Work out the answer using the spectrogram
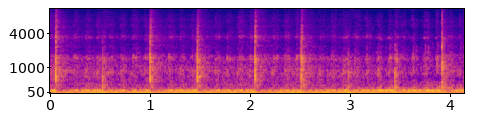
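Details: Engine running rich, with heavy smoke and a strong smell from the tailpipes. Sharp loud backfire cracks about twice a second over a rough, rumbling idle. Suspected ignition timing off 180 degrees, not yet confirmed.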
